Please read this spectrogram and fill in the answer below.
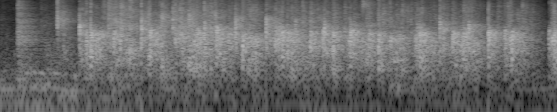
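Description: Audience applauding, the clapping swelling within the first half second and then carrying on steadily.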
